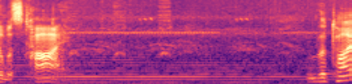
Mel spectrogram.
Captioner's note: crickets chirping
